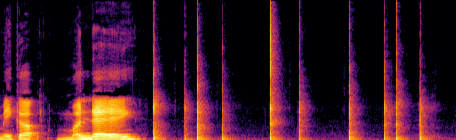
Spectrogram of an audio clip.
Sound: hand tapping

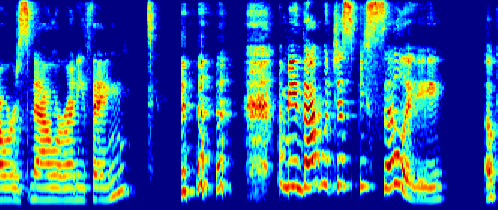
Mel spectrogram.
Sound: laughs

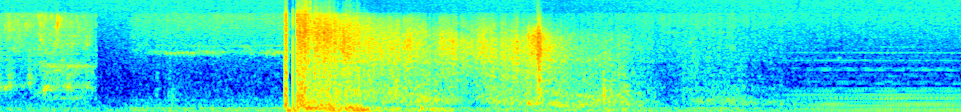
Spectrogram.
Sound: crickets chirping; gun booming; sorrowful music

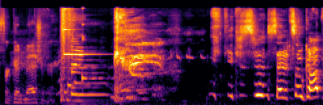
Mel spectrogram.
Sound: ding

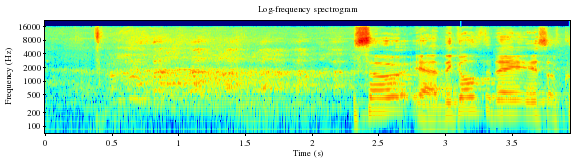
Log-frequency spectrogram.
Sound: laughter

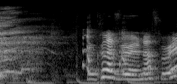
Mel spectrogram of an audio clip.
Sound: laughs

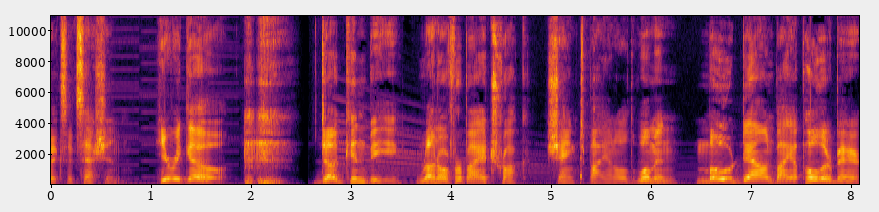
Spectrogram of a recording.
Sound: ahem

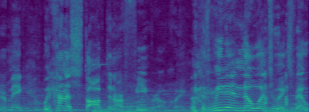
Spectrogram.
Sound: laughs

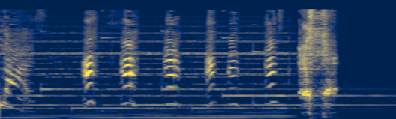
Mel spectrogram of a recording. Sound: Evil Elmo laugh

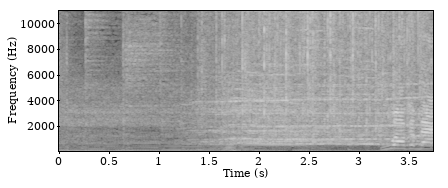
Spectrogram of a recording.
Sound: applause and cheering

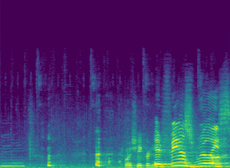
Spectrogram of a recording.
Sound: giggling nervously

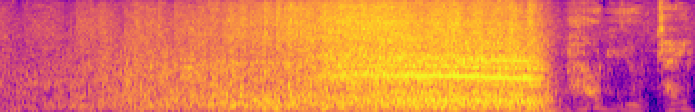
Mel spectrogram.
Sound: train whistle

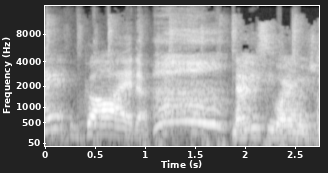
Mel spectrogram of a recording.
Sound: gasping

